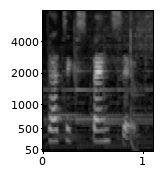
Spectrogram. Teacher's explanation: we know that the word expensive is stressed on the second syllable.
